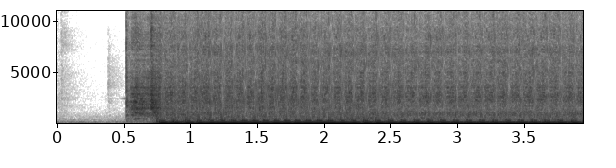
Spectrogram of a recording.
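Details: 1981 Suzuki GS450L idling after clutch cable adjustment for clack-clack noise and hard pull: catches straight away and settles to even steady low idle, no clanking.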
